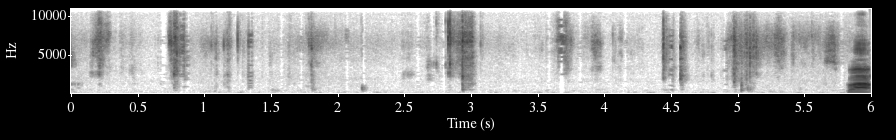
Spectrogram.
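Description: Faint, scattered light clicks and rustles of a trading card being slid into a thin plastic sleeve and a rigid plastic top-loader holder.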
